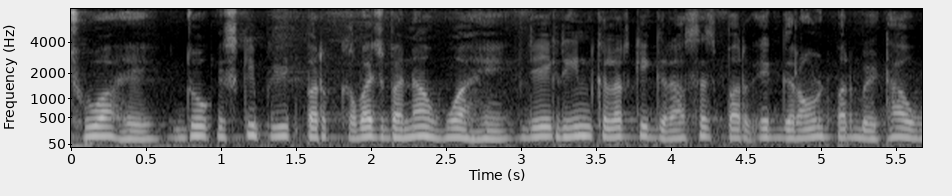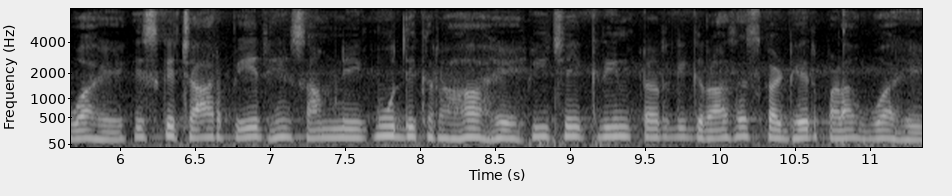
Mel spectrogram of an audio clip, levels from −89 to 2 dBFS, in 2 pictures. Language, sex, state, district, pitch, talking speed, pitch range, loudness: Hindi, male, Jharkhand, Sahebganj, 145 Hz, 215 wpm, 135-155 Hz, -34 LUFS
